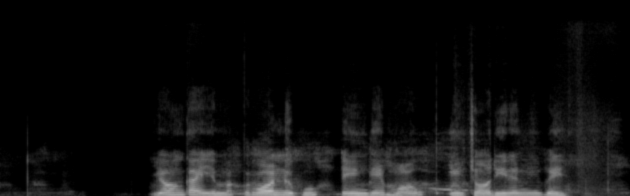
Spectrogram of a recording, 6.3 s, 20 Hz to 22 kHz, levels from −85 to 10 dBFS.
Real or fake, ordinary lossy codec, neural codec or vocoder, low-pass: fake; none; codec, 44.1 kHz, 2.6 kbps, DAC; 19.8 kHz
